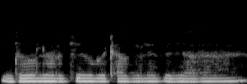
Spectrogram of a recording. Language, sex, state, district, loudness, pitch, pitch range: Hindi, male, Bihar, Jamui, -22 LUFS, 140 Hz, 135-140 Hz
